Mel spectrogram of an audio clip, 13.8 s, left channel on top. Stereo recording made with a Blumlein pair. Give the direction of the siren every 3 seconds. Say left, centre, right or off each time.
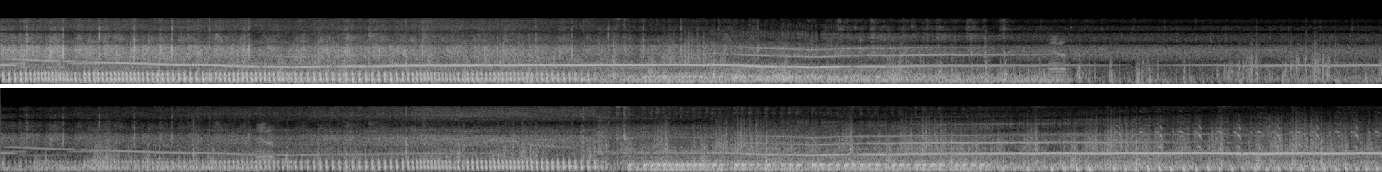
left, left, left, right, right.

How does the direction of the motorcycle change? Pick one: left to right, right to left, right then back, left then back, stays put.
left to right.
